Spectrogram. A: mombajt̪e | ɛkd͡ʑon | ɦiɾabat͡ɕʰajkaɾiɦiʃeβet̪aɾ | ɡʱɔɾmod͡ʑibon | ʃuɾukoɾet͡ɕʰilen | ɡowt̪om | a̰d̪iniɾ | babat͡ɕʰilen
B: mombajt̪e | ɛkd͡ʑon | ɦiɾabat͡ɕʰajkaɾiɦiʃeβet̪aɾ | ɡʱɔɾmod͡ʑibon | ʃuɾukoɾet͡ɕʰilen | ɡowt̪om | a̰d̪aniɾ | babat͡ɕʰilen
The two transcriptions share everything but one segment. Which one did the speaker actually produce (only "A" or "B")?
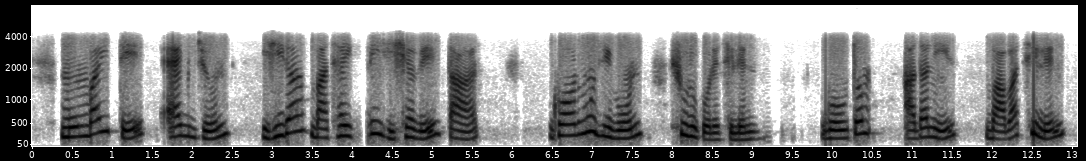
B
